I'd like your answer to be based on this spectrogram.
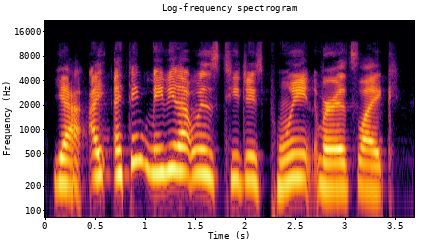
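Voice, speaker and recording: A woman's voice: a little high, expressive, unhurried, fairly bright tone. A woman co-hosting a book podcast, chatting casually and expressively, readily slipping into quoted lines. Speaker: book club podcast co-host. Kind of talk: casual book discussion chat.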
